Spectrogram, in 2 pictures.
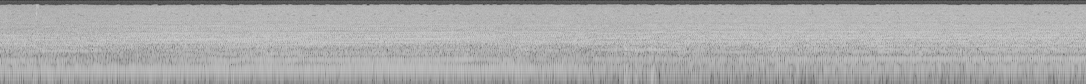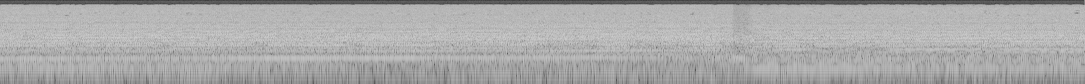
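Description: A racing car's engine roars at high speed and slowly rises in pitch.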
